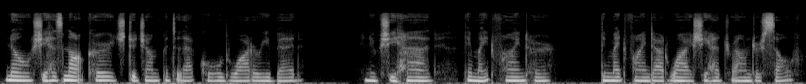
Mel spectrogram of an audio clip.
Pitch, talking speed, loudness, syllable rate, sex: 170 Hz, 210 wpm, -21 LUFS, 5.4 syllables/s, female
